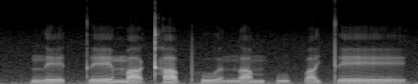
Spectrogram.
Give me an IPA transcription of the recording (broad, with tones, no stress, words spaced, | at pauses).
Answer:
neː˧˩t̚t̪eː˧˥ma˧˩kʰa˥˨ pʰu˧˩ə̯ na˧m pu˩ pa˧˩jt̪eː˥˨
